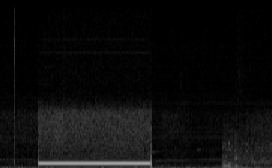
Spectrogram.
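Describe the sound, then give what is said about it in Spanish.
A single steady telephone tone, loud and flat in pitch, holds for about a second and a half while a call is being placed. Faint background noise comes before and after it, with a brief low sound near the end. “Cuidado, que estamos llamando a Pablo.”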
